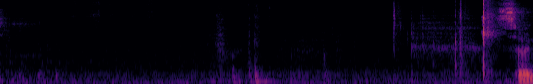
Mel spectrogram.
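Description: A few faint taps and a brief scrape of a hand-held marker against the drawing board, in a quiet small room.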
